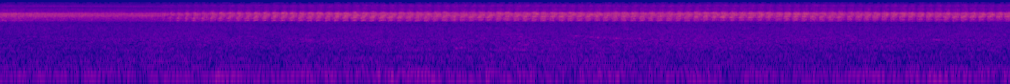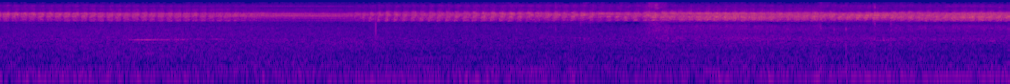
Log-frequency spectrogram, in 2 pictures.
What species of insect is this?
Lyristes plebejus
